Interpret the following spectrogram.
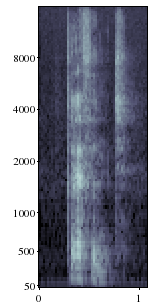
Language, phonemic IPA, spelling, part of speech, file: Dutch, /ˈtrɛfənt/, treffend, verb / adjective, Nl-treffend.ogg
- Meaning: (verb) present participle of treffen; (adjective) 1. apt, apposite, appropriate, poignant 2. striking, salient 3. affecting, touching, moving, poignant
